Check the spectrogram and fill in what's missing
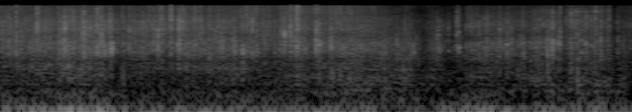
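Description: A full jute burlap rice bag resting on a table is scratched with long nails, producing a steady, dense, crackly scratching texture. Bright rasping streaks ride over a low rumble throughout, with no distinct separate hits.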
